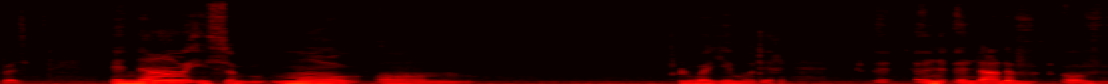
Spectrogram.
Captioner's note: french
